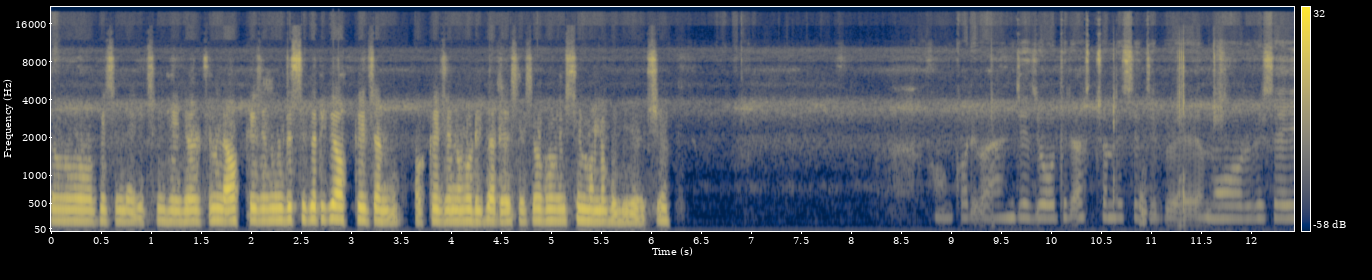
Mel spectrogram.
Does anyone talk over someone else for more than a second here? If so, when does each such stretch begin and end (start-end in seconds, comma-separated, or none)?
none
